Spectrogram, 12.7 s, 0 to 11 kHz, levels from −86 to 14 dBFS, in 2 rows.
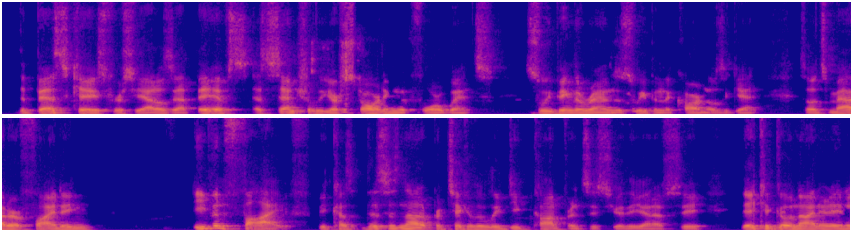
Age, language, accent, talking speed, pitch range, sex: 30-49, English, American, 230 wpm, 95-115 Hz, male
